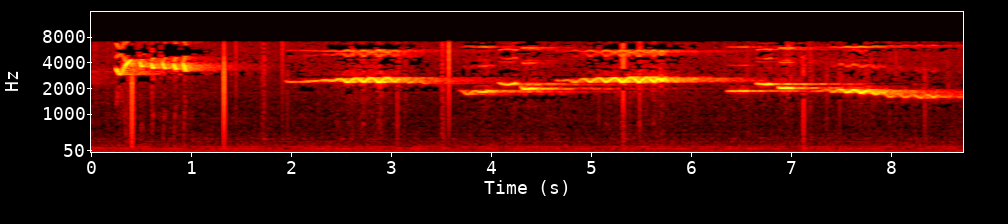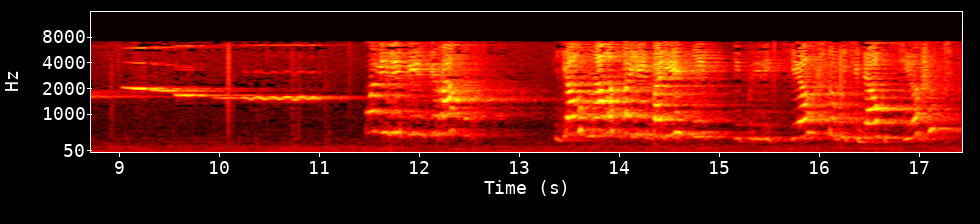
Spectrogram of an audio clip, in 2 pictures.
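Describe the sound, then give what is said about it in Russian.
A bird sings outside a window, a high, sweet melody of sustained warbling notes and short trills, sliding between pitches for about eleven seconds before a person's voice begins speaking. “Но вот за окном послышалось дивное пение.”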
